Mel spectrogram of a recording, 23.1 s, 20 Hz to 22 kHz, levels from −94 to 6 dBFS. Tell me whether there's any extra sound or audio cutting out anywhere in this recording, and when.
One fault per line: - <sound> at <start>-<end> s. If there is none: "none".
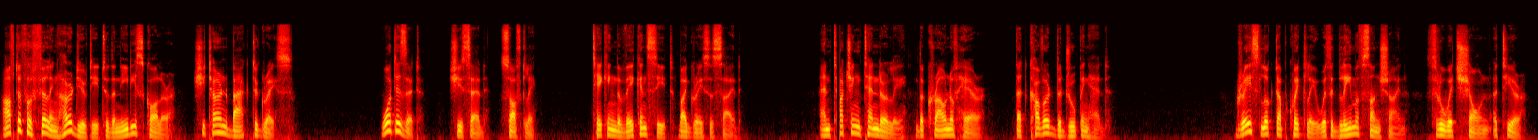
- dropout at 12.5-12.6 s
